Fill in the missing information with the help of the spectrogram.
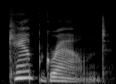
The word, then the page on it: campground: キャンプグラウンド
